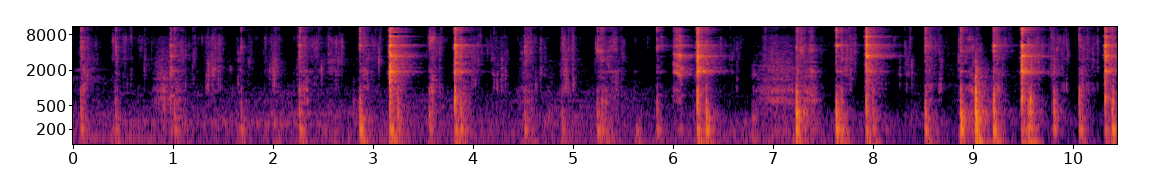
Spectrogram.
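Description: A metal fork clinking and scraping against a ceramic bowl as guacamole is mashed and stirred, in irregular taps with a few louder clinks.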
